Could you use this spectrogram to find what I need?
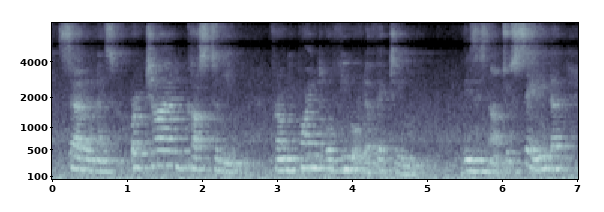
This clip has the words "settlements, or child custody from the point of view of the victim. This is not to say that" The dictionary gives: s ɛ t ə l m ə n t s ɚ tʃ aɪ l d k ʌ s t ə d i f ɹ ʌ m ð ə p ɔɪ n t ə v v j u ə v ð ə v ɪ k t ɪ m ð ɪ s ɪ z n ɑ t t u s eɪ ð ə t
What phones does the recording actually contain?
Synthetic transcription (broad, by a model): s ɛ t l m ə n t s ɚ tʃ aɪ l d k ʌ s t ə d i f ɹ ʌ m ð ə p ɔɪ n t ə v v j u ə v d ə f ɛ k t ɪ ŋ ð ɪ s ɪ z n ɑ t t u s eɪ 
